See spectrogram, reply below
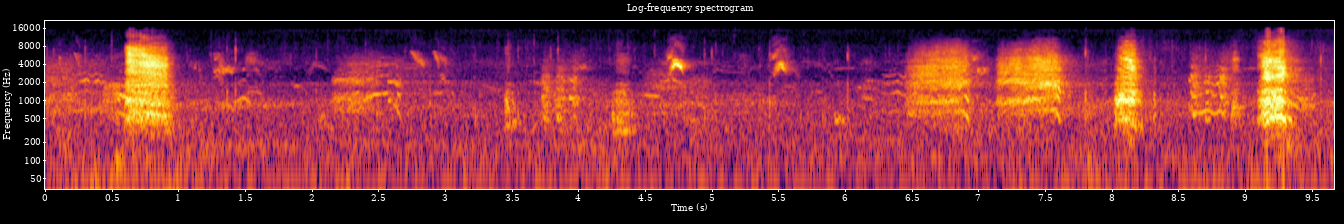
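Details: Feeding flock of Sulphur-crested Cockatoos eating sunflower seeds and wheat at an eastern gate; scattered harsh squawks, one loud early, then a cluster of rough screeches near the end over a quieter background.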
